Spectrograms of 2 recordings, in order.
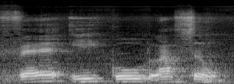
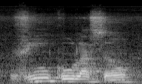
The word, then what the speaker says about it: veiculação: Justiça Eleitoral para a sua veiculação e não vinculação, como algumas pessoas pronunciam.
